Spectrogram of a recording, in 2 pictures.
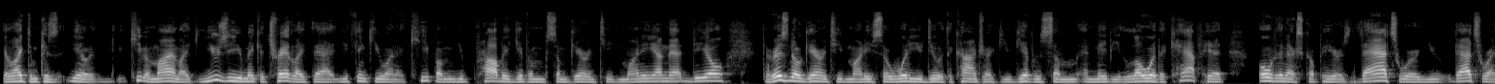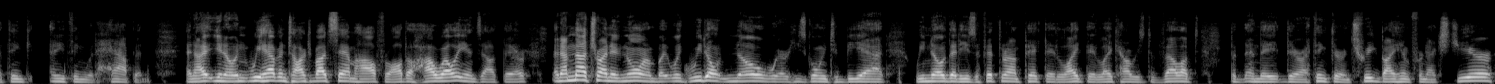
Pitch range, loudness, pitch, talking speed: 125-145 Hz, -21 LUFS, 130 Hz, 275 wpm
